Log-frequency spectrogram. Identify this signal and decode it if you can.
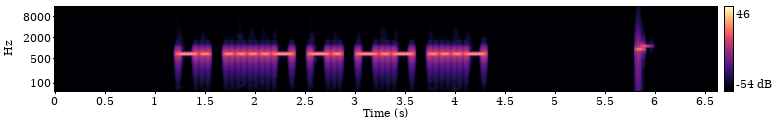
Morse code, heard as a keyed tone, about 20 wpm, 700 Hz. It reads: N4NKV
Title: USA Call Signs - 4x Character Spacing - 20wpm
